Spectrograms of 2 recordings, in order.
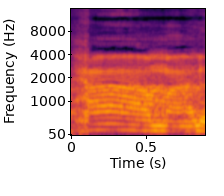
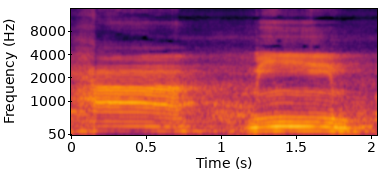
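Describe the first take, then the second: First: It is read as one word ending in 'ma'. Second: It is read as two letter names ending 'mim'. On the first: The speaker calls it wrong. "ada yang masih membaca. Saya kaget itu" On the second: The speaker calls it right. "ini bacanya sesuai kita kalau belajar mengucapkan huruf hijaiyah"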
